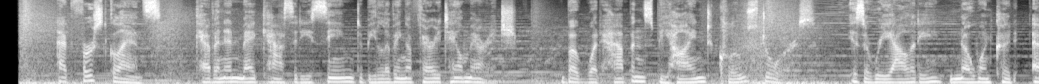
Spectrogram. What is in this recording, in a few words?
TV In Show Narration Demo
